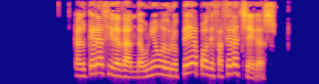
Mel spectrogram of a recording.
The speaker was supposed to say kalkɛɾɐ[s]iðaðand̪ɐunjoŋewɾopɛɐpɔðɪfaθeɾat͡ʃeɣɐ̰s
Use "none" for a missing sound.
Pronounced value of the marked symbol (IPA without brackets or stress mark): θ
